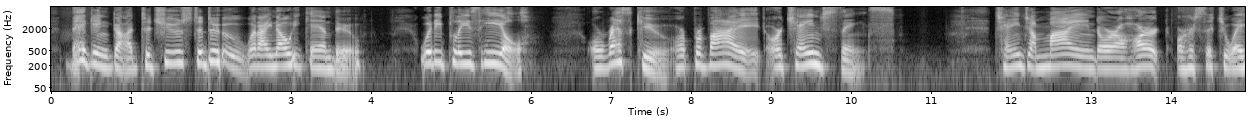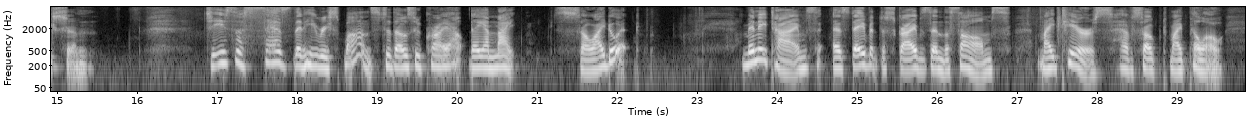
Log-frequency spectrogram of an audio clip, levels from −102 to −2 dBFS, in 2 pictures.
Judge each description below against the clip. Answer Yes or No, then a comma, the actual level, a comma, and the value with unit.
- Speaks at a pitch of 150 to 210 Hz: Yes, high, 190 Hz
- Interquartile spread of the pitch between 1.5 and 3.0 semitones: No, average, 4.7 semitones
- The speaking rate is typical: No, slow, 125 wpm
